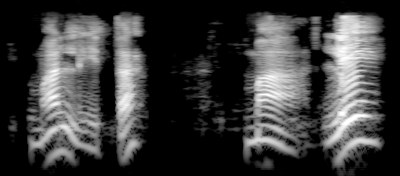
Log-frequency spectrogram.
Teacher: la segunda sílaba es fuerte por lo tanto es una sílaba tónica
